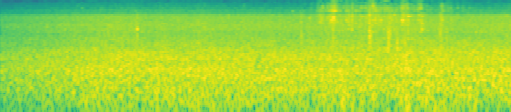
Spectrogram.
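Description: Broadband rushing water fills the whole stretch, loud and steady, as a dog runs and splashes through a stream in a park, with a few brief brighter splashes toward the end.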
